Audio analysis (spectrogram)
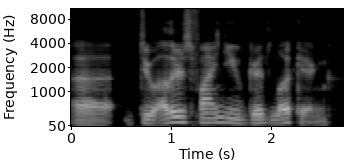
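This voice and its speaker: A man's voice: medium pitch, lively intonation, unhurried, dry recording, studio quality. A young man co-hosting a podcast in casual comedic chat, jokey and self-deprecating, sometimes reading questions aloud. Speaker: podcast co-host.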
